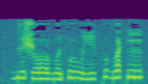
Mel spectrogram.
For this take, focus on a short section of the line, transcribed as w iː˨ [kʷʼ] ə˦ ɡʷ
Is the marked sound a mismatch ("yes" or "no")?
yes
